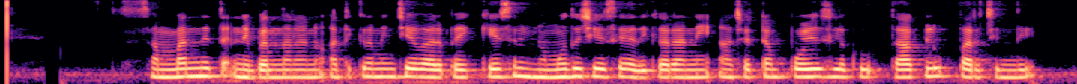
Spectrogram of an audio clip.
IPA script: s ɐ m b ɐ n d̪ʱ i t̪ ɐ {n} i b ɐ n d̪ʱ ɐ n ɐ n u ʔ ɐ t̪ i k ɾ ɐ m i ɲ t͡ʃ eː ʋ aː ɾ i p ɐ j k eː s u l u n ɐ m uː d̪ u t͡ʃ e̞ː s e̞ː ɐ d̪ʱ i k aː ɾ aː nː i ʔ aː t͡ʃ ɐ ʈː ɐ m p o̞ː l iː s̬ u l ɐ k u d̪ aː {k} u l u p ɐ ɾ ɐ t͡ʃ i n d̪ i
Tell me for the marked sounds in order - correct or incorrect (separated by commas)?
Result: correct, correct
